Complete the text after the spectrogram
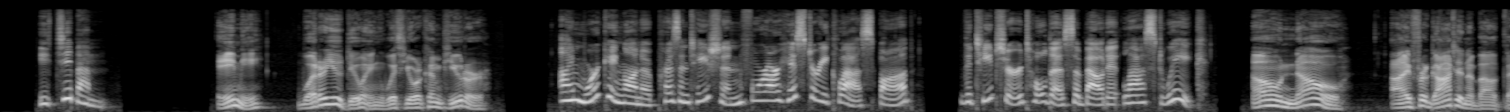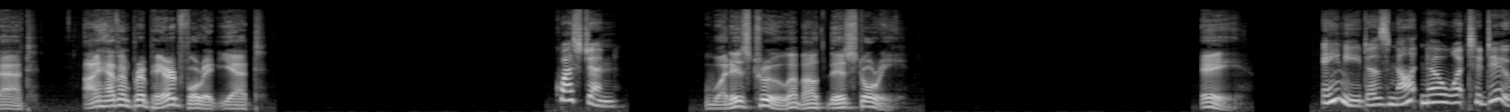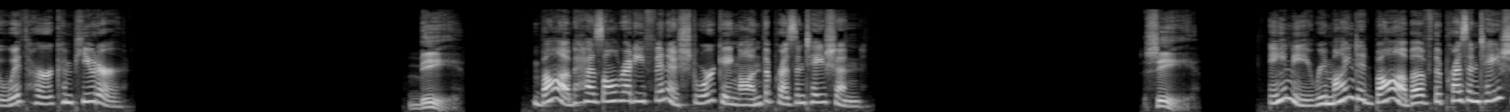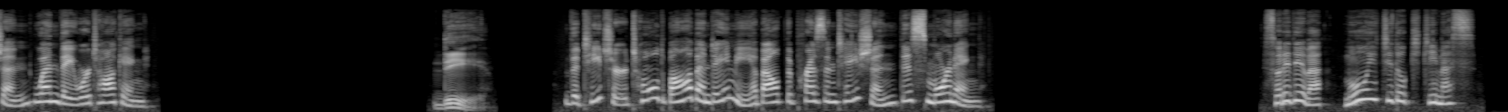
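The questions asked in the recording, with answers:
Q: What is true about this story?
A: C: Amy reminded Bob of the presentation when they were talking.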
